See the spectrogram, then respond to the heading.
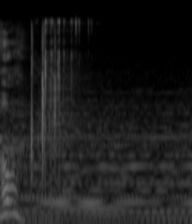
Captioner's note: crack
